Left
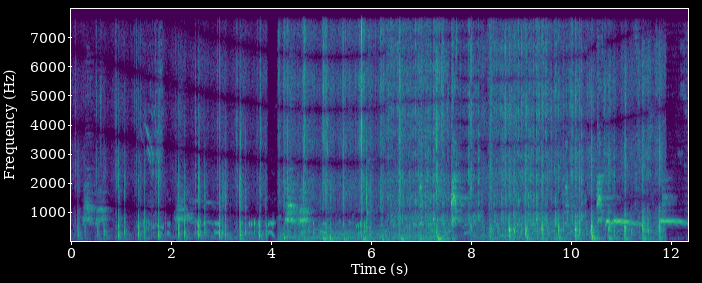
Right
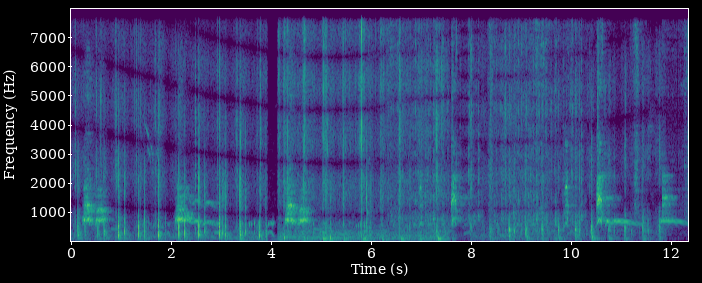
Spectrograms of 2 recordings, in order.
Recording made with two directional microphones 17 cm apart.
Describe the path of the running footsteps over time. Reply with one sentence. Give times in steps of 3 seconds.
You can hear the running footsteps on the right from 0 s, in the centre from 3 s and on the left from 6 s.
